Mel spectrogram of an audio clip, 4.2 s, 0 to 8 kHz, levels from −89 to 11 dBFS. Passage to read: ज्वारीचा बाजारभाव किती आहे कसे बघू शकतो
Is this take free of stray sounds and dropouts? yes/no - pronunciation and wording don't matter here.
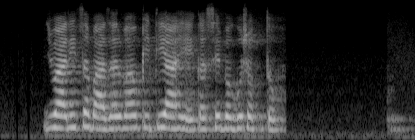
yes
